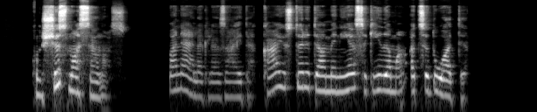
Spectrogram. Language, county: Lithuanian, Telšiai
